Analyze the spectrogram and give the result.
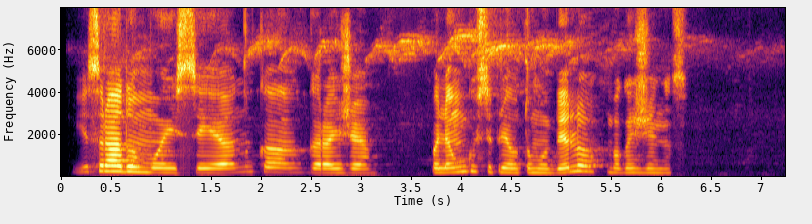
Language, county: Lithuanian, Kaunas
